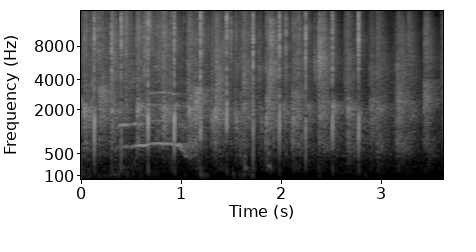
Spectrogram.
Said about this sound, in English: Like, an overwhelming percentage of our congregation is already serving. Like, that is something for us to all give a praise and an applaud to.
